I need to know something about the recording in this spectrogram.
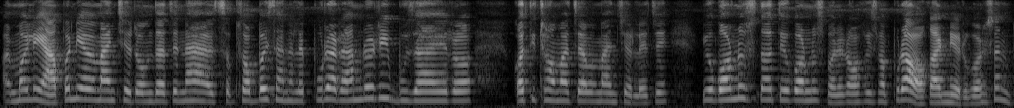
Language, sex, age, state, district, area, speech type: Nepali, male, 30-45, West Bengal, Kalimpong, rural, spontaneous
